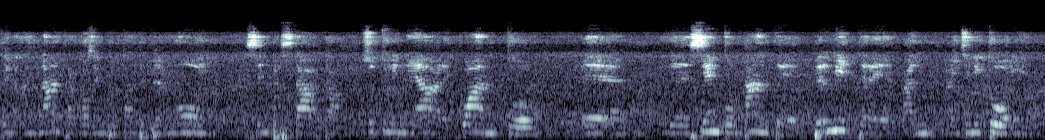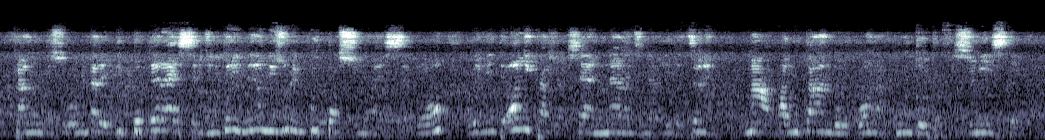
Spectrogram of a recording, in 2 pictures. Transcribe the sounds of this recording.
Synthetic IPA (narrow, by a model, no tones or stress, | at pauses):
ke | unalt̪ɾakɔːzaimport̪ant̪epernoj | ɛsːɛmpɾest̪aːt̪a | sot̪ːolineaːɾekwant̪o | ɛ | siaimport̪ant̪epermet̪ːeɾe | ajajd͡ʒenit̪oːɾi | keanːont̪isokument̪aːled̪ipot̪eɾɛsːeɾeid͡ʒenit̪oːɾinelːamizuːɾaiŋkujpɔsːonoɛsːerlo | ovːjament̪eɔɲːikːaːzosɛanonɛnad͡ʒeneɾalid̪at̪sːjoːne | mavalut̪and̪olokonapːunt̪oipɾofesːjonist̪i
